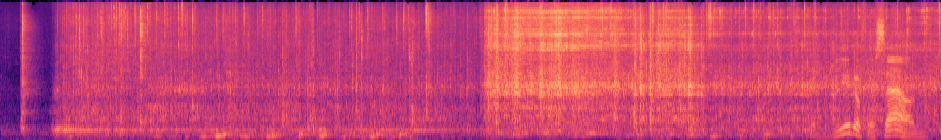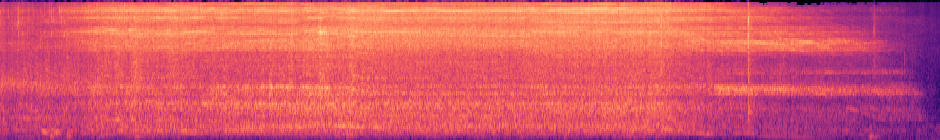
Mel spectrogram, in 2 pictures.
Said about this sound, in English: Okay, so just a few splashes of coconut milk into the blender to help it move along when you blend it.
